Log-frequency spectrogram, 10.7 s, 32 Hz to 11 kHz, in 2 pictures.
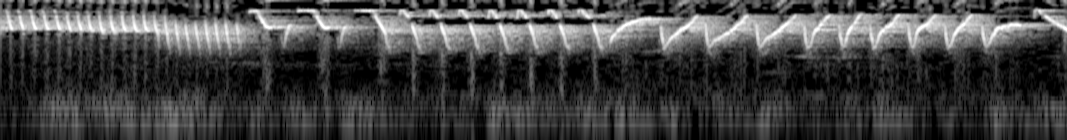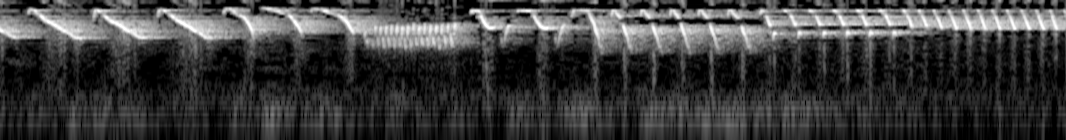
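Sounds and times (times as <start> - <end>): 
domestic canary singing whistled notes: 0.0 - 10.6.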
